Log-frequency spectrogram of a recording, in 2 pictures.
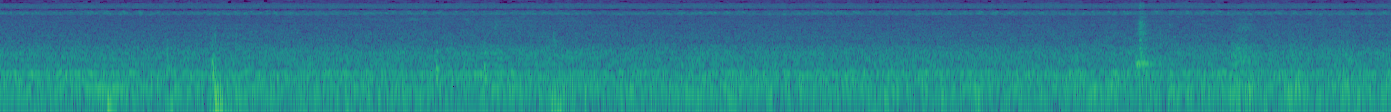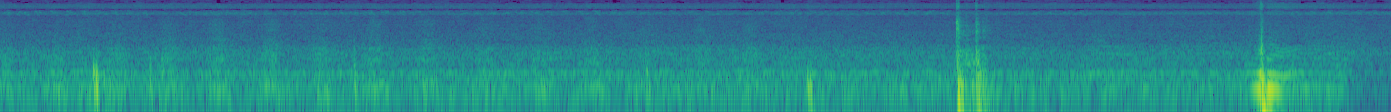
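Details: Honey bees from a hive annoyed at being inspected by a beekeeper, Australia: a steady low droning hum throughout with a few sharp knocks and clicks near the end.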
